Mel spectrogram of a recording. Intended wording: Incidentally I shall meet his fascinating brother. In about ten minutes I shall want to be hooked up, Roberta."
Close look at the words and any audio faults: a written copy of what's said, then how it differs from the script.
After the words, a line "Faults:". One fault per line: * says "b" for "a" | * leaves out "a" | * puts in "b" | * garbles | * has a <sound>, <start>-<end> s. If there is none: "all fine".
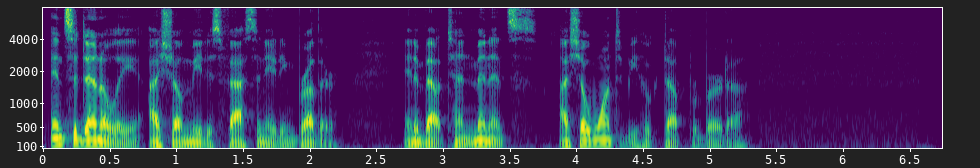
Incidentally I shall meet his fascinating brother. In about ten minutes I shall want to be hooked up, Roberta."
Faults:
all fine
